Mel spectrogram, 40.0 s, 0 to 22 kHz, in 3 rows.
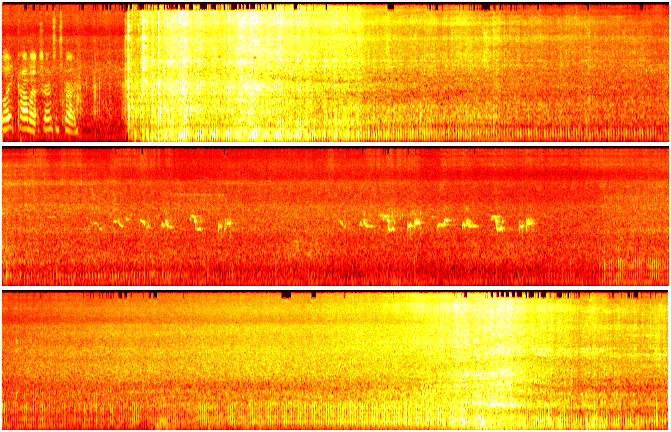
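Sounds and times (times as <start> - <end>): mini bike engine running: 2.4 - 16.6, 25.2 - 40.0
birds chirping: 12.7 - 18.0, 20.0 - 24.3.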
